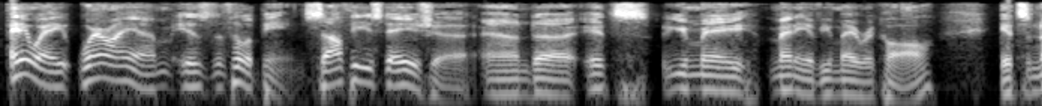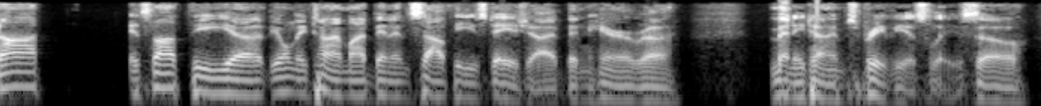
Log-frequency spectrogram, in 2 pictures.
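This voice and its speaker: A man in his sixties hosting a late-night call-in radio show, talking in a relaxed, rambling way with many pauses. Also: low-pitched, no echo. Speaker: radio talk show host. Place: broadcasting from the Philippines. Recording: dull lo-fi radio broadcast sound.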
